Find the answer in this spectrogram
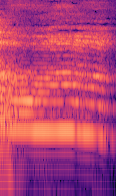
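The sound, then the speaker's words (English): A five-year-old boy lets out one drawn-out, frustrated whine while struggling to do something with his toys on a Saturday morning at home, high-pitched and steady, loud before tapering off at the end. “oh the frustrated sound of a five-year-old who's struggling to do something with his toys.”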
